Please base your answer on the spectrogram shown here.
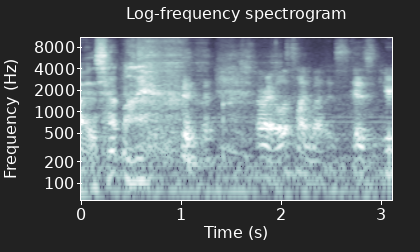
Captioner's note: men laugh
